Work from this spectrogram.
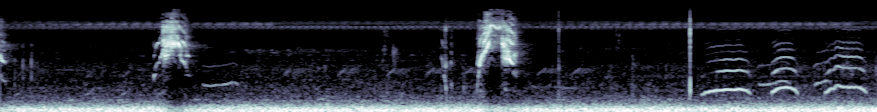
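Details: A wild baby monkey gives short harsh screams, then a run of arched, tonal cries, calling for his friend.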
